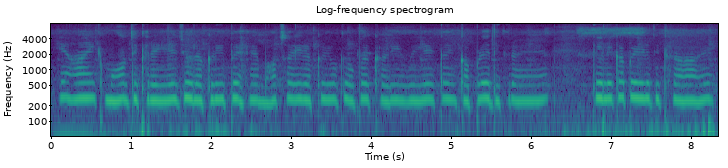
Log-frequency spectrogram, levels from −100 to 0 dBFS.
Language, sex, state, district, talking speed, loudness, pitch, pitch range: Hindi, female, Bihar, Madhepura, 210 wpm, -44 LUFS, 265 Hz, 255-275 Hz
